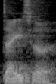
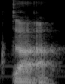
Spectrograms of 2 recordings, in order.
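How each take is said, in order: First: It is said in an American accent. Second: It is said in a Cockney accent. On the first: "an American way of saying it" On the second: "if you're Cockney, you'd be saying"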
